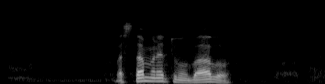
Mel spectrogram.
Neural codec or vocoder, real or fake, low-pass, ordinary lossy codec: codec, 16 kHz, 8 kbps, FunCodec, trained on Chinese and English, 25 frames a second; fake; 7.2 kHz; Opus, 16 kbps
